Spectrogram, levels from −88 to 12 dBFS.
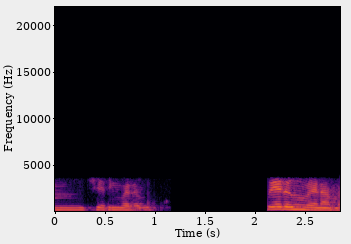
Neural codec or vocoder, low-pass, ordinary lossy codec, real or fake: none; 3.6 kHz; none; real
